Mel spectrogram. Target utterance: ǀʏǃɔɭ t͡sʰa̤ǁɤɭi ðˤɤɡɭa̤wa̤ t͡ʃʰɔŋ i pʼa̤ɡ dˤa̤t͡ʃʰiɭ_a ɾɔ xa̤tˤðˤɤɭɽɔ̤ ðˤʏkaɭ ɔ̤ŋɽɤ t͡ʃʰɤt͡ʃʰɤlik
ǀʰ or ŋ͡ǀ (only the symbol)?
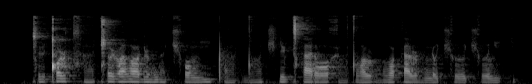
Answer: ǀʰ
